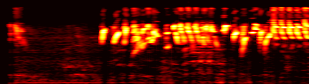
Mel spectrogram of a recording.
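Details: European goldfinch singing: after a quiet first second, a fast, dense run of high, tinkling twitters and buzzy trills, notes tumbling over each other almost continuously, with a faint low hum underneath.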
